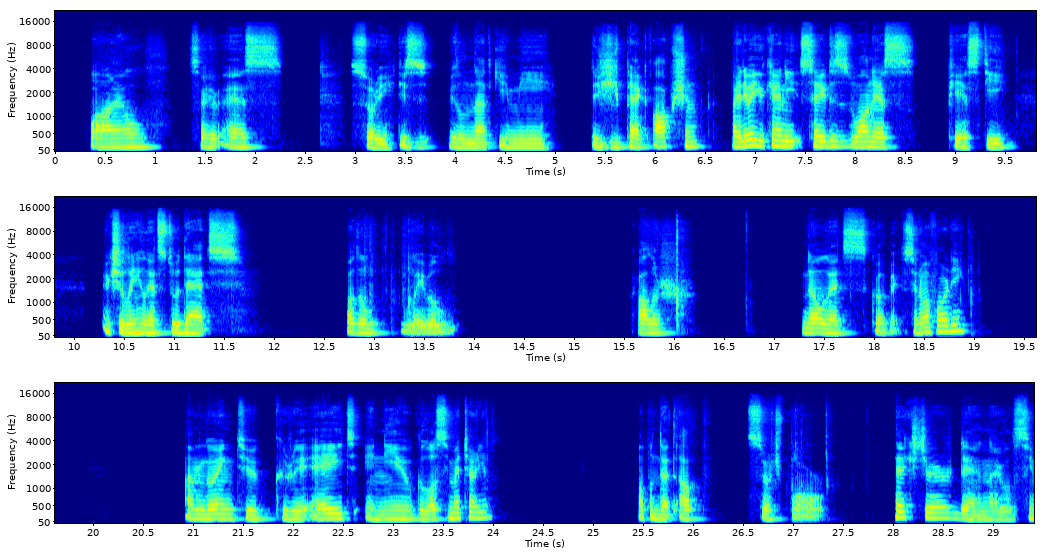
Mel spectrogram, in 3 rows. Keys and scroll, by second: 12.5-15.5 typing, 16.0 Return, 19.2 alt+Tab, 27.1-28.1 typing.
